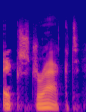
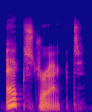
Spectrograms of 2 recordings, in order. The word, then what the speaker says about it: extract: the first word in this episode is extract emphasize the second syllable extract e ex t r a c um it does say in sense 5 you would emphasize the first syllable extract uh so this is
